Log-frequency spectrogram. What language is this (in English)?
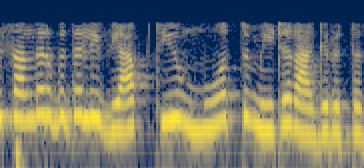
Kannada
